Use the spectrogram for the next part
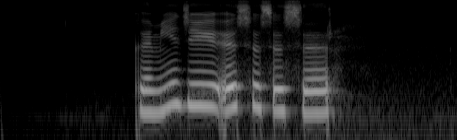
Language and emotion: Russian, sad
